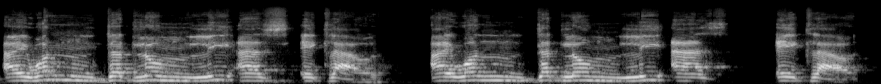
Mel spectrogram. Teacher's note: unstressed stress unstressed stress unstressed stress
